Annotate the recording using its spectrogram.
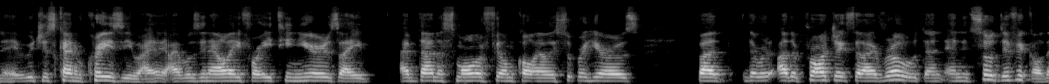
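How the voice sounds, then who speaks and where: Woman in her fifties, deep low voice, halting speech full of fillers, video call. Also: a little mellow. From Serbia. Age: 50s. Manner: hesitant, many fillers and restarts. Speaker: film director and writer, guest. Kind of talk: remote interview, reflective storytelling.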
